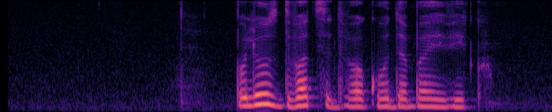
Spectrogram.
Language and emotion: Russian, neutral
